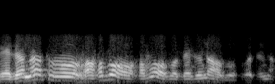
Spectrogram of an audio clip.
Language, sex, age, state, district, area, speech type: Assamese, male, 60+, Assam, Darrang, rural, conversation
